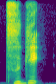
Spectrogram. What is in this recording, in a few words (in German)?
"tsugi", japanische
